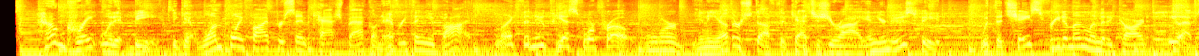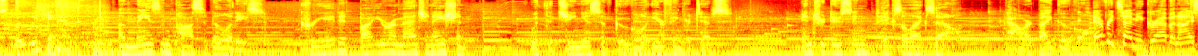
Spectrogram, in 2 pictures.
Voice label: Male Voice Over Talent Commercial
